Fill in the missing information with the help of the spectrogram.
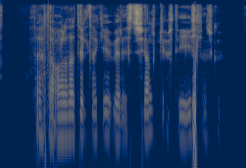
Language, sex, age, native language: Icelandic, male, 20-29, Icelandic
